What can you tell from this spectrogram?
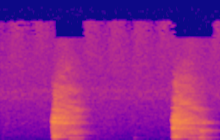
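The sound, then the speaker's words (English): Two separate coughs roughly a second apart, each a sharp, breathy burst that trails off quickly, fairly loud against a quiet background, with no talking. “Oh, I can't even get a satisfying cough now.”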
